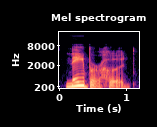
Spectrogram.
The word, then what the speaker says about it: neighborhood: Neighborhood. Neighborhood. And remember that the hood at the end is the same as in good, could, and would. So don't round your lips.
